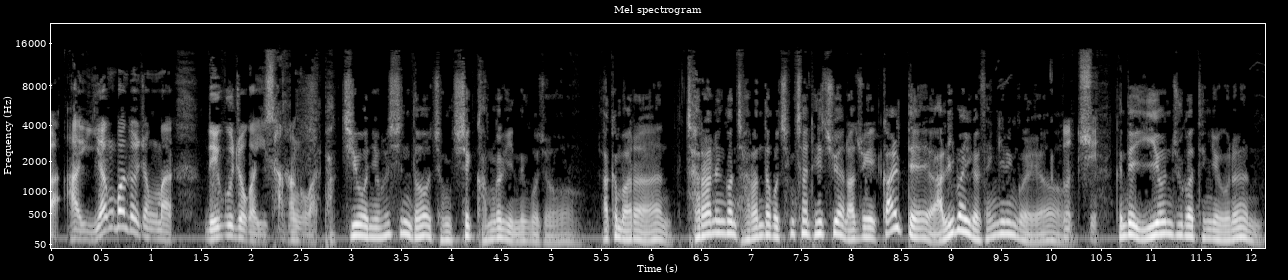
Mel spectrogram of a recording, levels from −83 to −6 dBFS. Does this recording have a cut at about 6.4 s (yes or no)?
no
